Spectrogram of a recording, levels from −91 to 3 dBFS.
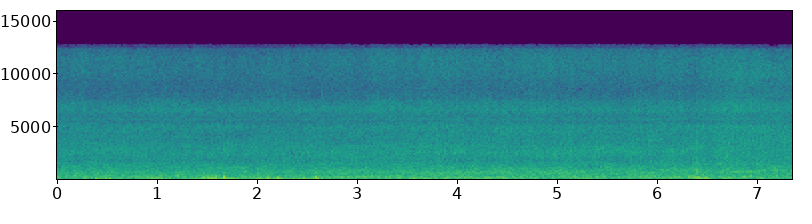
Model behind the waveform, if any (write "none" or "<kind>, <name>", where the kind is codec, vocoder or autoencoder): autoencoder, DAC-VAE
